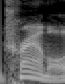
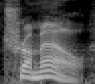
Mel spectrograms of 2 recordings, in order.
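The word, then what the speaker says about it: Tramell: stars of the series I always want to midwesternize his name and call him Trammell it's pronounced tramel he was born in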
